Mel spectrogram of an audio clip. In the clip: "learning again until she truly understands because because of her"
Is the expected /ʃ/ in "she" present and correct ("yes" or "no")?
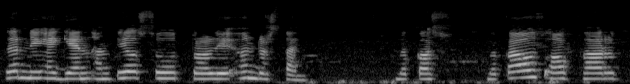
no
